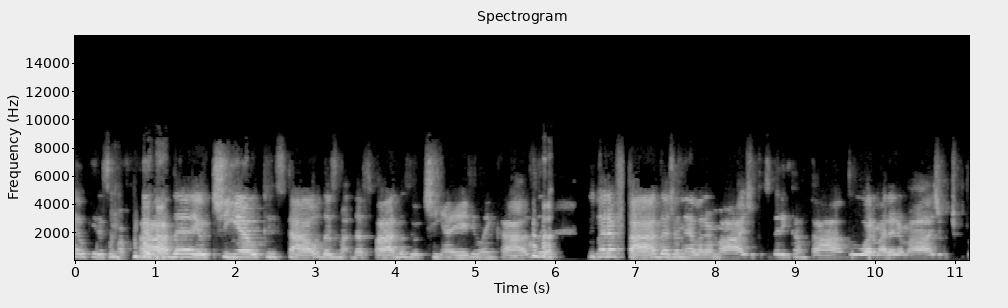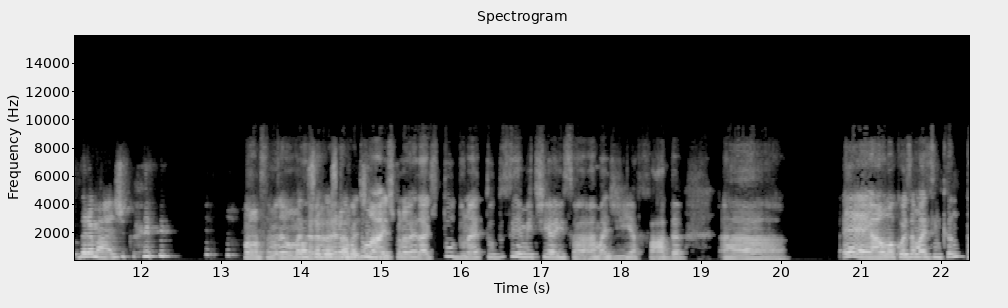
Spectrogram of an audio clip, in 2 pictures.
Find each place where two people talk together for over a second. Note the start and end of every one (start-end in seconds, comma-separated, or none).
13.9-15.1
